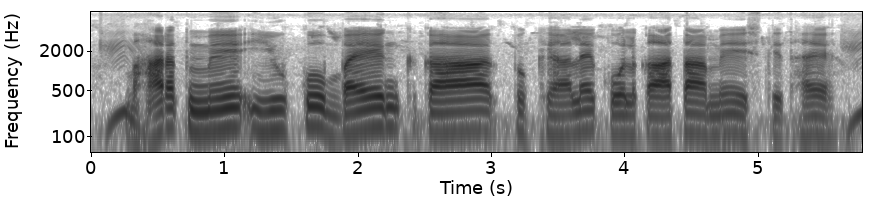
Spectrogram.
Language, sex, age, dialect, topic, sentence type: Hindi, male, 31-35, Awadhi Bundeli, banking, statement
